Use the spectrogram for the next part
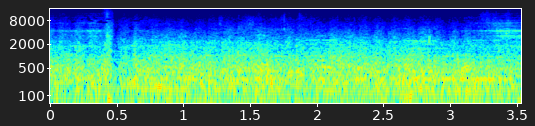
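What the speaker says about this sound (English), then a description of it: "A train! A damn train on the surface!" A train in the Metro Exodus video game, on the surface, rumbling with a dense, continuous roar and faint clatter that stays loud and close throughout.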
